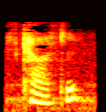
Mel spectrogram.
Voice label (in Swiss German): "kasel", alsace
